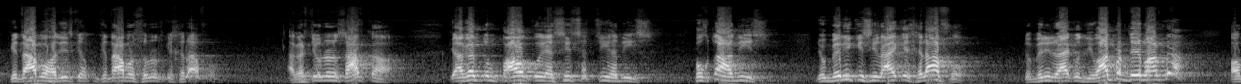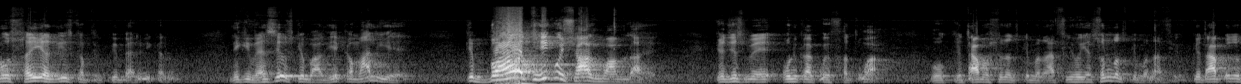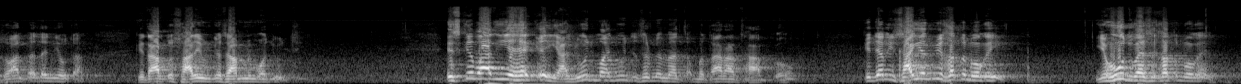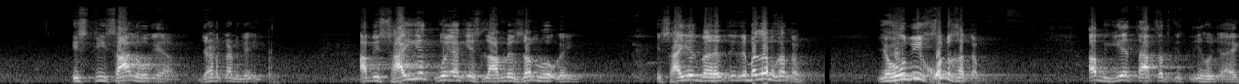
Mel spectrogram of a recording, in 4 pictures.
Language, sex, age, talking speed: Urdu, male, 60-79, 185 wpm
